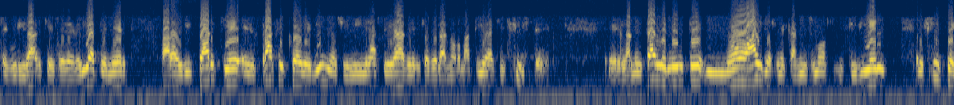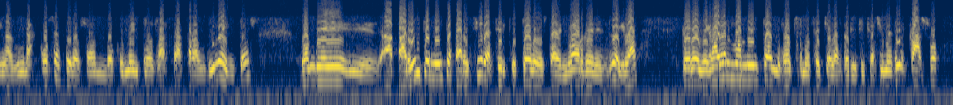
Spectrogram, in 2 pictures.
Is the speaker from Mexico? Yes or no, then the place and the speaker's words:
no; Bolivia; nosotros como bolivianos acá a nivel del Estado y de la comunidad en su conjunto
